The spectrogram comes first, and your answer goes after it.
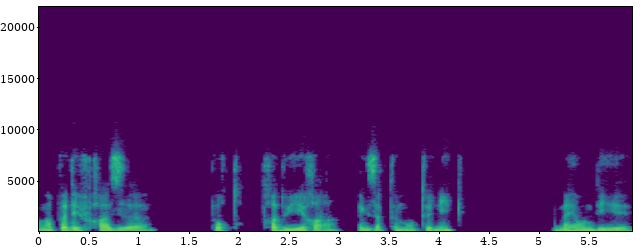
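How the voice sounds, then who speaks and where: Speaking with an Albanian accent, a man goes at a very slow pace with long, frequent pauses. His loudness swings widely while his pitch varies in an ordinary way. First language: Albanian (speaking French). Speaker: language teacher. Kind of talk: lesson. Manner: hesitant, many filler sounds.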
